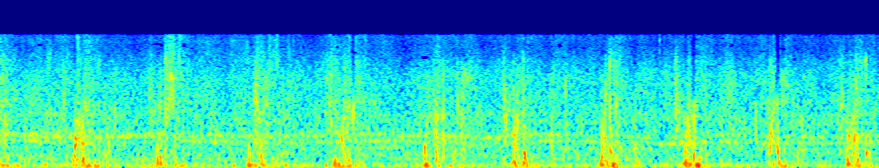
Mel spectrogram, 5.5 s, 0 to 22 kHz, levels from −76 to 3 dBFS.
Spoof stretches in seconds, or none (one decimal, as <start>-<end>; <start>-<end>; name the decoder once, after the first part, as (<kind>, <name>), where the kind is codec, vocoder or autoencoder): none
